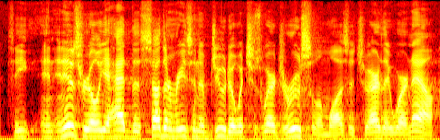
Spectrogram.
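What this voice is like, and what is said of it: Philadelphia accent. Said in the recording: “I know I have a Philly accent. I grew up in Philly. I can't shake it.”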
